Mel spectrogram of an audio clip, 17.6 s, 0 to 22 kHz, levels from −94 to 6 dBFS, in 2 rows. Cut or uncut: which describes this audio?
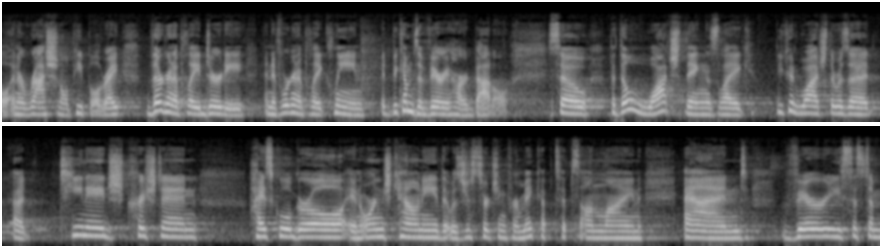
uncut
